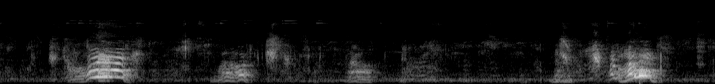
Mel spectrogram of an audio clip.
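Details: Bloodhound and pug playing together in a yard, heard in short bursts of gruff, growly barks and play vocalizations, with loud peaks near one second and six seconds and quieter grumbles between.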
